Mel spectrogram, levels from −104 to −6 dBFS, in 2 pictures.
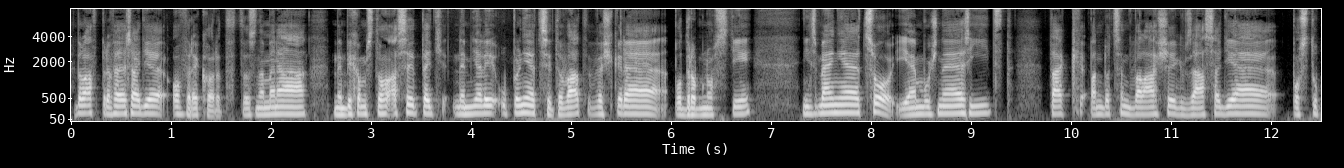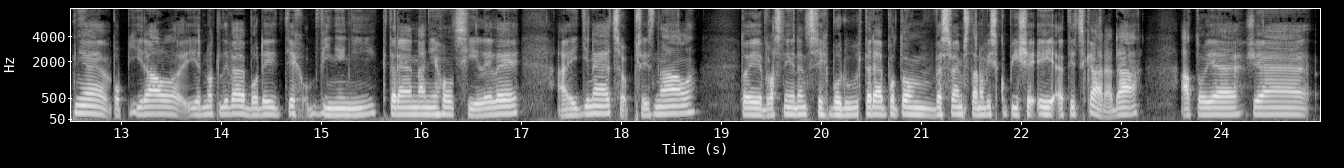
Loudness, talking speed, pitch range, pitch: -21 LUFS, 155 wpm, 135-150 Hz, 145 Hz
